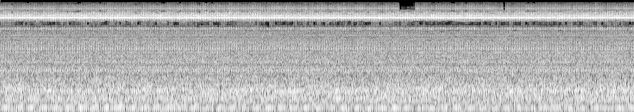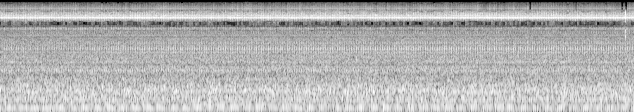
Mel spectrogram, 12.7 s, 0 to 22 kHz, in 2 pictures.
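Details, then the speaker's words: Frigidaire Gallery GHWQ103WC1 10,000 BTU inverter air conditioner, compressor at full power, back to ambient intake, 44° out: steady even low hum and constant fan rush, no knocks or rattles; fan smooth, suction line sweaty; normal compressor running at full load. "y compressor is at full power got now we're back to ambient going in we got 40 44 coming out this thing is this thing is kicking butt today"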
